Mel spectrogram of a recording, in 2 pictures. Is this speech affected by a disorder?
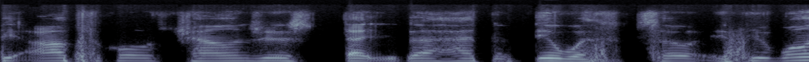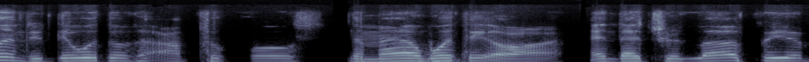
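Yes: cerebral palsy; from birth, poor hand use.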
